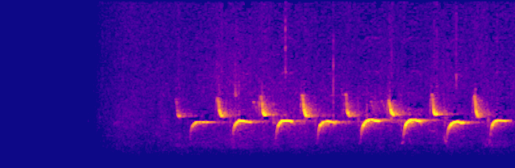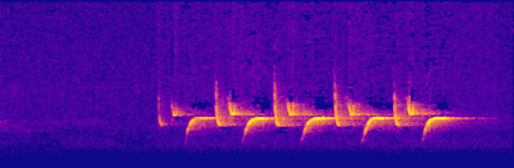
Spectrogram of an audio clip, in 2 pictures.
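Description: Coal Tit song: quick, high two-note phrases, a descending note then a rising one, repeated in two bursts of about seven phrases each.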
